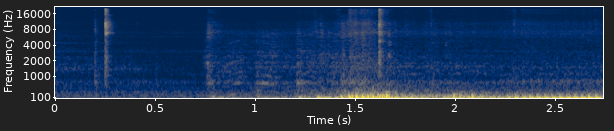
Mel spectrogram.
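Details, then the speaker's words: 1991 BMW 318i E36 M40, manual, about 177,552 km, with an HKS racing exhaust, cold start: a brief starter whirr, then it fires within about a second and settles into a steady, even idle. A healthy quick start. "starter aja masih langsung menyala dan Mungkin kalian bisa dengar suaranya di belakang Dodot tagged olshop jadi masih gahar nih"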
